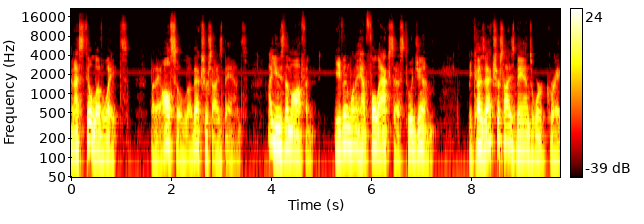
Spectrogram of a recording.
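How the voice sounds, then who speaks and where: With lively intonation, this somewhat breathy voice moves at a moderate pace. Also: man. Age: 60s. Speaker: fitness coach. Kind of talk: workout tutorial. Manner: motivational.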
